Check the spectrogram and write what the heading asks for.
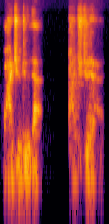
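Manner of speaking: defeated whisper; whispered despair. Real, not acted. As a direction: whisper it as if betrayed. Trade went against him.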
